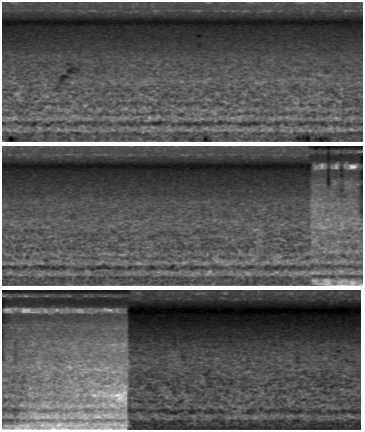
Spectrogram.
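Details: A swarming Japanese honeybee colony on a remote southern Japanese island, later clustering on a tree above the hive; a continuous low, rough hum throughout, with a brief quieter break partway through.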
